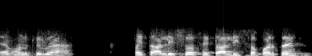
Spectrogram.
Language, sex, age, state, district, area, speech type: Maithili, male, 18-30, Bihar, Madhepura, rural, conversation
